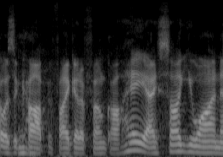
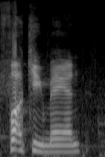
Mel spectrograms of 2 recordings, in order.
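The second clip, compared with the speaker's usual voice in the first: put-on, raised, angry, pissed-off outburst; 3 semitones higher, 6 dB louder than usual. Asking a co-host whether they yell back at angry people on the phone, mock-angry. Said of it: "Do you get super pissed off and go".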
